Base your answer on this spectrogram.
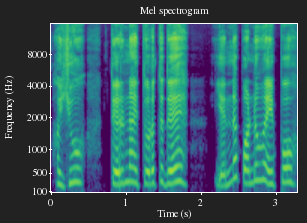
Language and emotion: Tamil, fearful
